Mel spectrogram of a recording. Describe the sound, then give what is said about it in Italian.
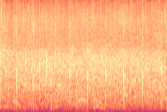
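Steady applause from an audience at a choir festival, greeting the choir from Catena: dense, continuous clapping that stays at an even level throughout, with a few sharper claps standing out. “Adesso possiamo fare l'applauso al coro di Catena che è arrivato”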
